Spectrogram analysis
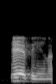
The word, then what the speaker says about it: Debian: Debian or how is it pronounced? Debian. Debian.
